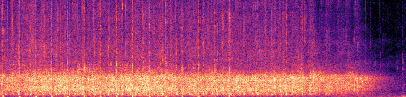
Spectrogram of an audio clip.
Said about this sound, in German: Bevor wir für Frias allgemein applaudieren, finde ich, haben diese vier nochmal einen Applaus verdient.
